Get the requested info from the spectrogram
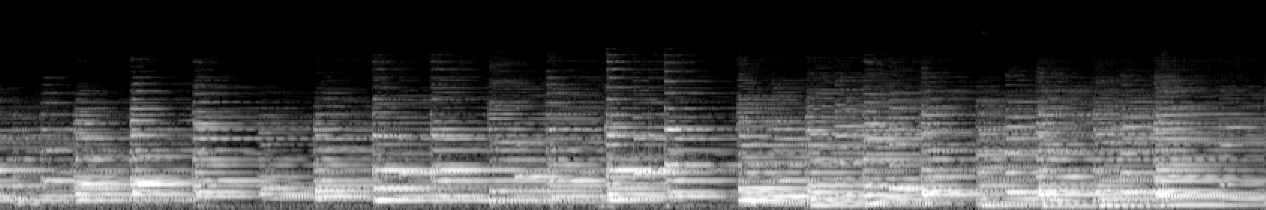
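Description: Grand piano played solo: a slow piece in chords, each struck and left to ring, with a brief lift about seven seconds in before a fresh chord and lower bass notes joining.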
